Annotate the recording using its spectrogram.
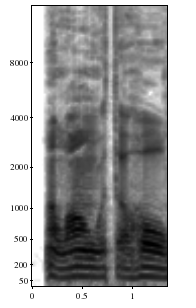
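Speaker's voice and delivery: plain reading voice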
